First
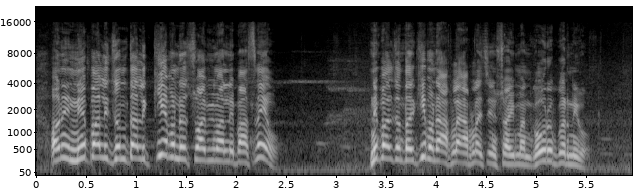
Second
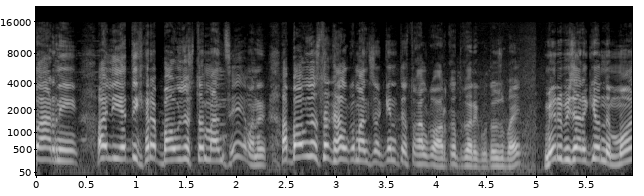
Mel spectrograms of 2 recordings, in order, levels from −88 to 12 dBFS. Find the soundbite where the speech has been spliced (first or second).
second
